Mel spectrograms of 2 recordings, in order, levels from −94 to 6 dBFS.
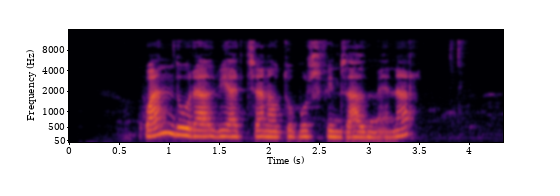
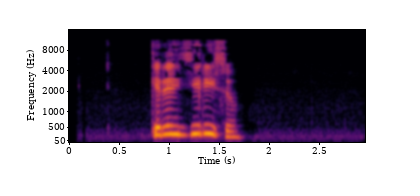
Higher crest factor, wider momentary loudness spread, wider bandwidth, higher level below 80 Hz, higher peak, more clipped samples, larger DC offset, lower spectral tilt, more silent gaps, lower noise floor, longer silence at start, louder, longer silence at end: about the same, 22 dB vs 20 dB; second, 8 LU vs 13 LU; about the same, 11.5 kHz vs 11.5 kHz; first, -64 dBFS vs -78 dBFS; second, -10 dBFS vs -4 dBFS; neither; neither; about the same, -5 dB/octave vs -4 dB/octave; neither; first, -76 dBFS vs -66 dBFS; about the same, 0.75 s vs 0.8 s; second, -30 LUFS vs -20 LUFS; second, 0.9 s vs 1.25 s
